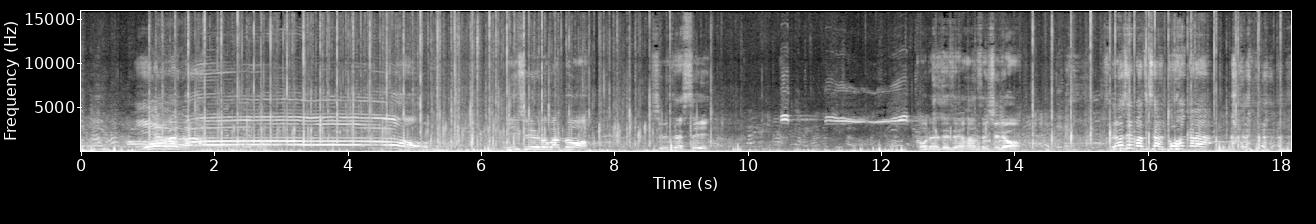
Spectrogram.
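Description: Young players shout loudly to each other outdoors.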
